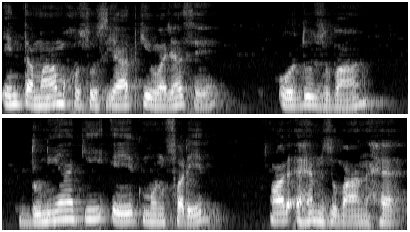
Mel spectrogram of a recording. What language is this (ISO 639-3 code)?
urd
